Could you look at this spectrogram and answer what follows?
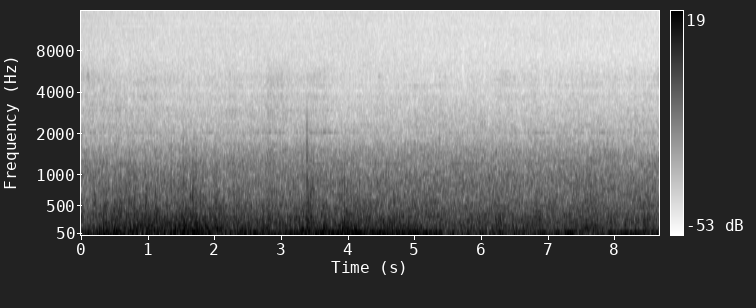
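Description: Steady low rumble of a diesel-hauled commuter train rolling past across the river.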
